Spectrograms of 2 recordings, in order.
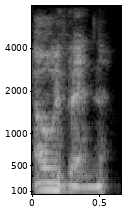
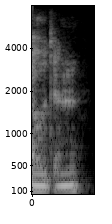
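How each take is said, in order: First: The middle consonant is a soft 'th' sound. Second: The middle consonant is a hard 'd' sound. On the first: This is the original Norse pronunciation. "a D in Norse is a T H sound" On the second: This is the modernized pronunciation. "people just sort of modernize it to Odin because D makes a D sound"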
